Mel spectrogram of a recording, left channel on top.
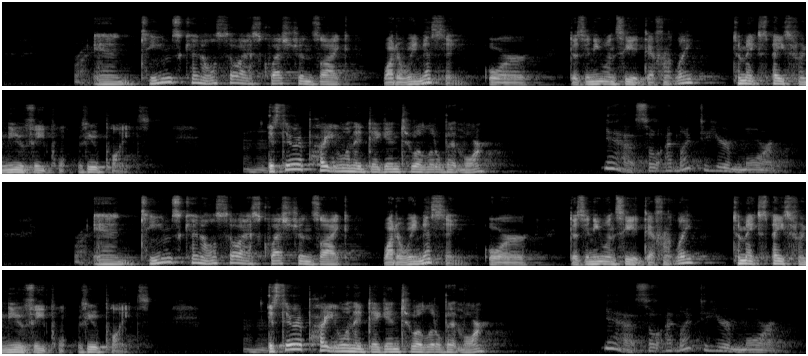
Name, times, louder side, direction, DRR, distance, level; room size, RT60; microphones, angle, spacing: voice 1, 0.9-3.4 3.8-5.3 5.7-6.9 7.3-9.5 9.8-9.9 10.7-12.9, right 2 dB, 30° right, 11 dB, 1.0 m, -26 dB
voice 2, 14.0-15.8, equal, 15° left, 1 dB, 3.0 m, -36 dB
18.5 x 18.0 x 8.8 m, 0.74 s
head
